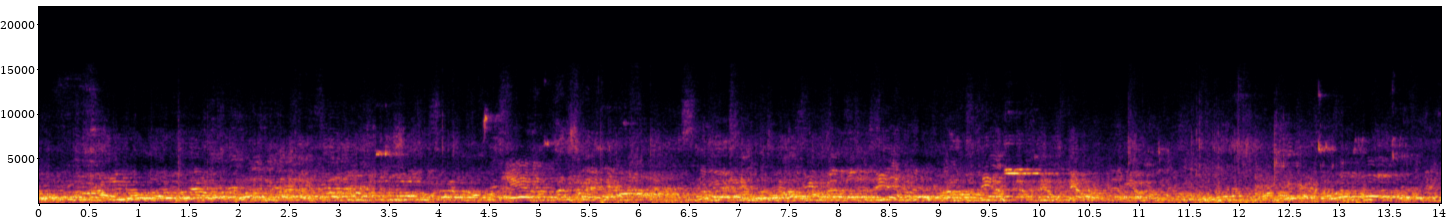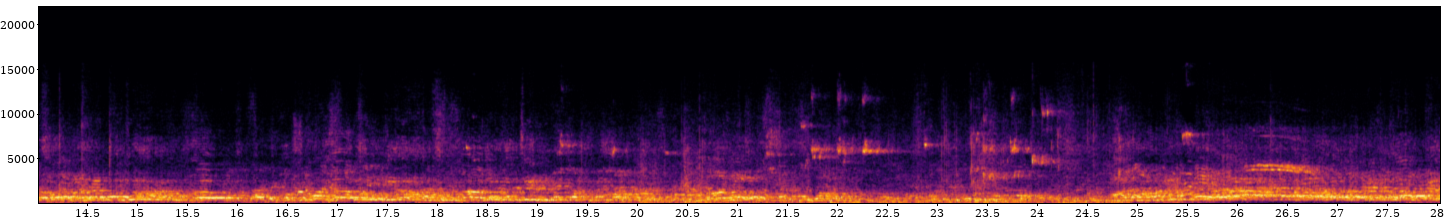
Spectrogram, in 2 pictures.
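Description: Players' shoes squeak on the court.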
